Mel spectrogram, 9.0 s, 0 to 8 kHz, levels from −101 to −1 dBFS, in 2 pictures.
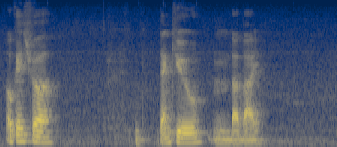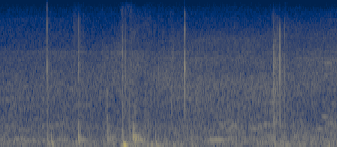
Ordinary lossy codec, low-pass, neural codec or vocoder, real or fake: none; none; none; real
